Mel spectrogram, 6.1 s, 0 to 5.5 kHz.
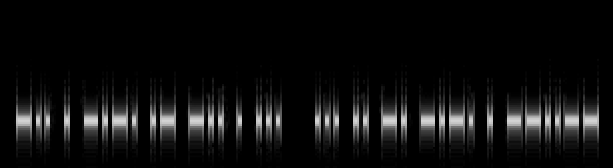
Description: Morse code, heard as a keyed tone, about 25 wpm, 600 Hz. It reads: DECADES SINCE,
